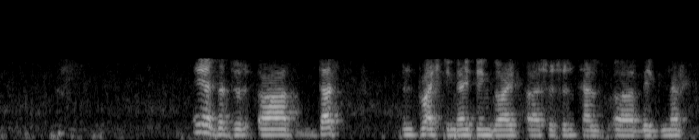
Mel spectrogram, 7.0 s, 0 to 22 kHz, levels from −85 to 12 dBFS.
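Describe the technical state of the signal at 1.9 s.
At 1.9 s the speech carries G.729 codec damage, present throughout. Each 10 ms frame is rebuilt from a vocal tract filter, pitch predictor and sparse pulses, fitting 8 kbit/s, so it sounds plainly rough and synthetic. A spectrogram shows nothing above 4 kHz.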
